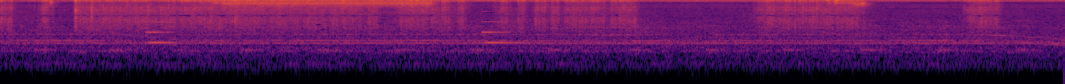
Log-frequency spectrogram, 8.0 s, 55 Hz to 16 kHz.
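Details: Steady high-pitched hiss and rubbing with faint tones of a phacoemulsification probe in chop mode in a 75-year-old man's dense intumescent white cataract, with pseudoexfoliation, poor mydriasis and weak zonules, during vertical chop.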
